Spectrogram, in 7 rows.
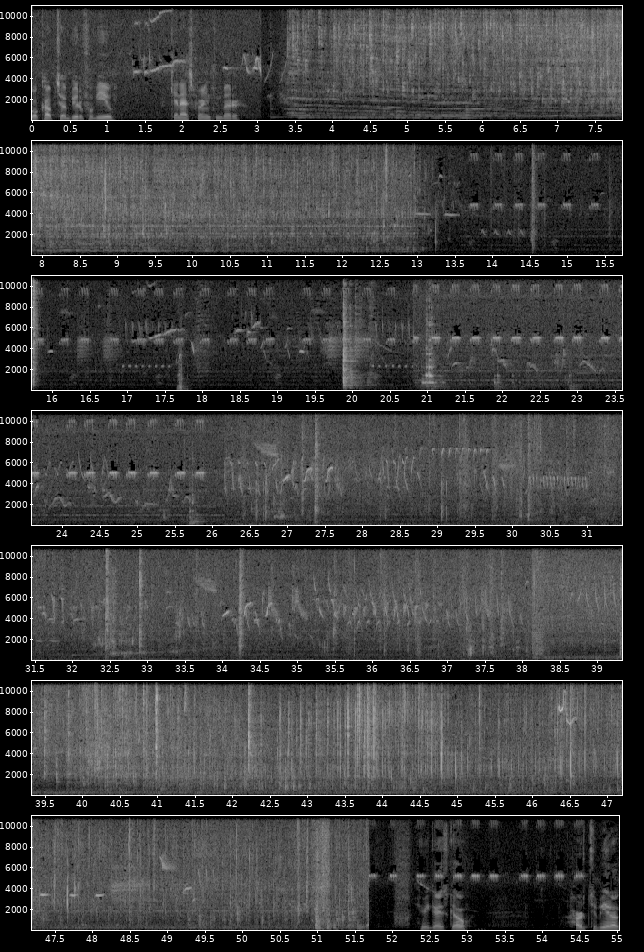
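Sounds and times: water pouring into metal pot: 3.2 - 13.2, 26.2 - 51.7
steady hiss: 21.7 - 52.2.

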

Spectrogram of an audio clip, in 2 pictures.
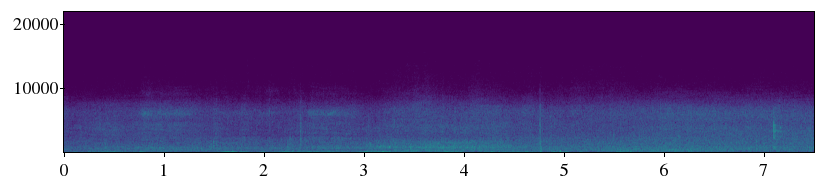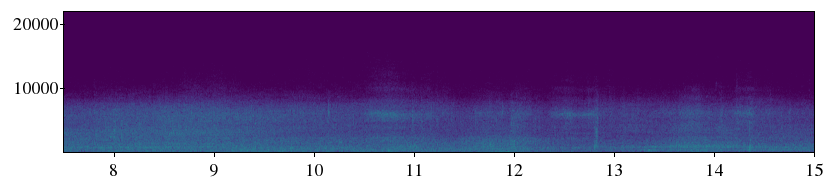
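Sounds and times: wind buffeting microphone: 0.0 - 7.0
sea surf hissing: 0.0 - 15.0.

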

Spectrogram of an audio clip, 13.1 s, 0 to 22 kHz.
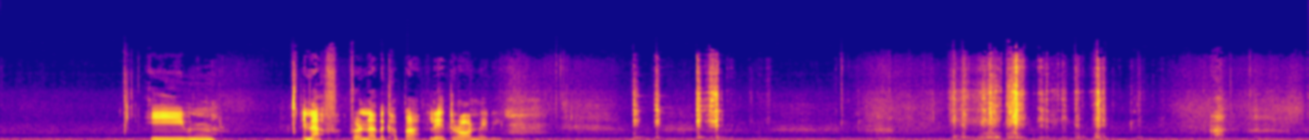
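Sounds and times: steady low background noise: 0.0 - 13.0
faint metallic ring: 6.3 - 7.8
metal pot scraping on stove: 6.4 - 7.7, 8.5 - 11.5.

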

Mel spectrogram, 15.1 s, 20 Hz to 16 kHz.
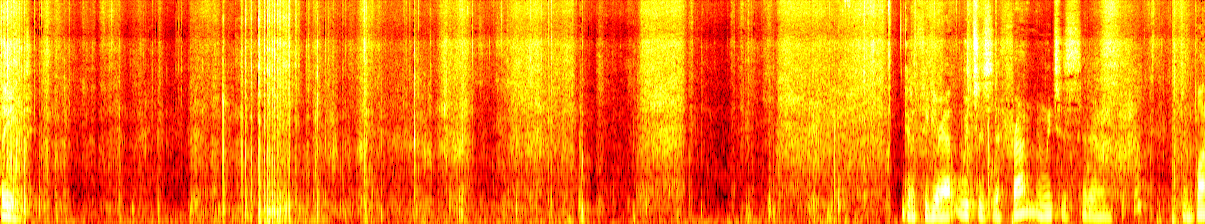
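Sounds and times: packing tape and cardboard tearing: 0.0 - 7.4
cardboard box crinkling: 0.0 - 12.6.

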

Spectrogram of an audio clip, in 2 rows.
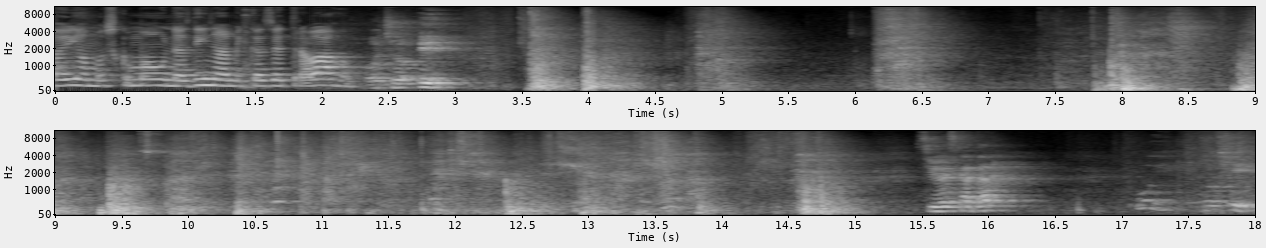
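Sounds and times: bare feet stamping on floor: 3.5 - 4.6, 7.5 - 15.2.

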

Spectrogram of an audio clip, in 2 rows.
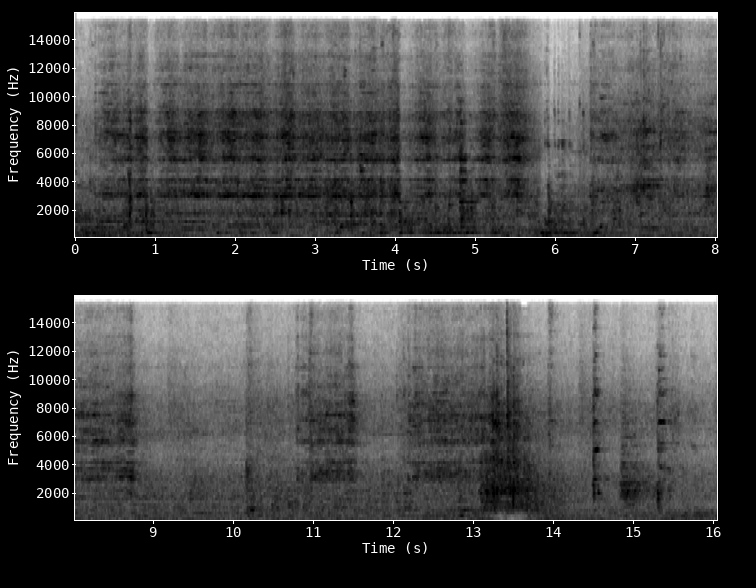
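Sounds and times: machinery hum: 0.0 - 16.0.

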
